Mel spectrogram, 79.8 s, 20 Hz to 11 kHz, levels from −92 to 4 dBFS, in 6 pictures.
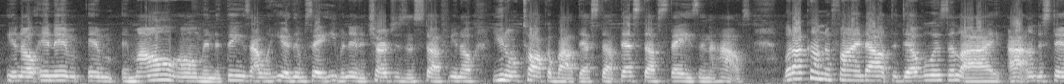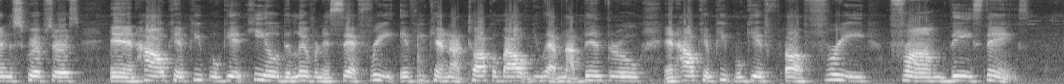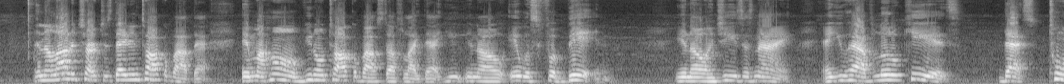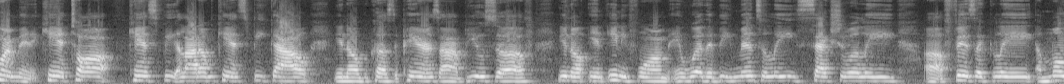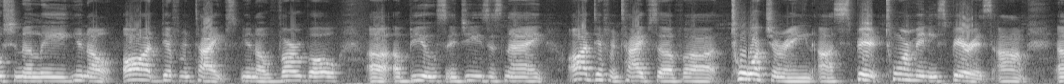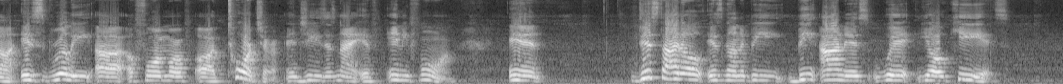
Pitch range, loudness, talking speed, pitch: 155-180 Hz, -10 LUFS, 150 wpm, 165 Hz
